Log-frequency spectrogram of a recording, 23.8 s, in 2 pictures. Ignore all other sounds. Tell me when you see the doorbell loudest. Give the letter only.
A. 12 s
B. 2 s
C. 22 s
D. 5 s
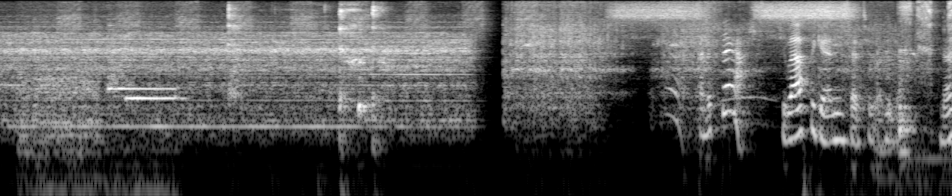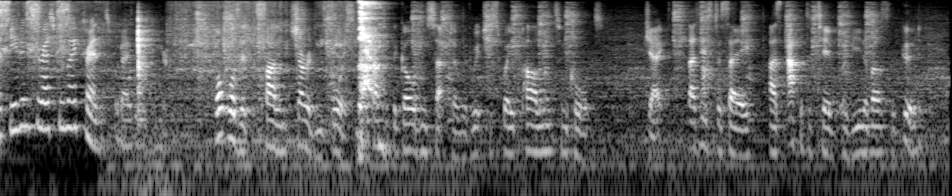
B.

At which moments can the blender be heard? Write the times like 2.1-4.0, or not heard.
0.0-16.6.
